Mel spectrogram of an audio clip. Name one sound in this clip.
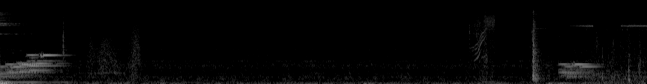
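Soft electronic chimes and clicks play as a game menu is scrolled.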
